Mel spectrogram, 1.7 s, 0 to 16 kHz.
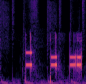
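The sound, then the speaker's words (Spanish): Three short telephone keypad tones beep in quick succession as a caller presses 977 on her phone during a call-in game on the radio station La Mejor FM 97.7, each a steady two-pitched electronic note; the last one briefly stutters. No one speaks, with only a faint low hum between beeps. “Oye, entonces presiona en tu teléfono el 977, córrele.”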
